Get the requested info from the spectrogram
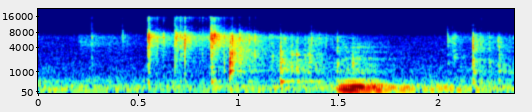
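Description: Crisp ampiang, a fried rice cracker, snapped apart by hand: a quick run of brittle crackles from about half a second to just past one second, the sound of a very crunchy cracker.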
